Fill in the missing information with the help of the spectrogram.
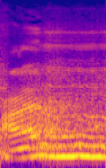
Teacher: Nun tasdid, mim tasdid dibaca dengung 1/2 alif, namanya gunnah. Jangan langsung gunnah, dipraktekkan gunnah, didengungkan.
